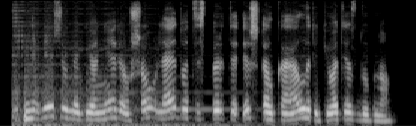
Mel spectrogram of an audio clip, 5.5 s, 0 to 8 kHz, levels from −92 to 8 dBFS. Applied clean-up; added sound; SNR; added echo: neural separator model SepFormer DNS4.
